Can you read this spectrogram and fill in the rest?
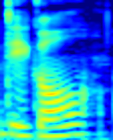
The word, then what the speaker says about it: Diegel: My name is Aaron Deagle. Last name is spelled D-I-E-G-E-L.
